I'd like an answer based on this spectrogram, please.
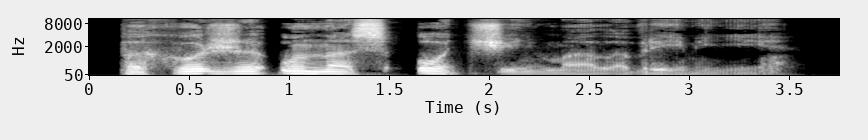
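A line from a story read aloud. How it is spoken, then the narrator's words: Quiet, feigned sadness. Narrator (Russian): Гроздин едва сдержал ухмылку, но вместо нее состроил печальную гримасу и тихо проговорил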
